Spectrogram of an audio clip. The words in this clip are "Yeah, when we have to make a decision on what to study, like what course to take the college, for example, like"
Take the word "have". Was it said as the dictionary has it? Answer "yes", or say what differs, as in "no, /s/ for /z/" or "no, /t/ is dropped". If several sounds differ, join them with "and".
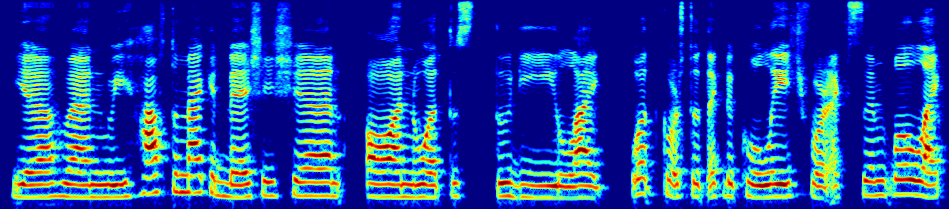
no, /f/ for /v/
